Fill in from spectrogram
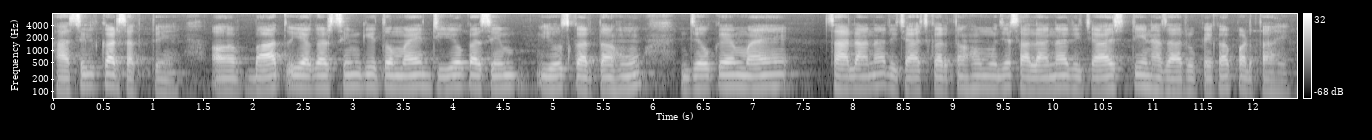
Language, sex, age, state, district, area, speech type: Urdu, male, 30-45, Maharashtra, Nashik, urban, spontaneous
